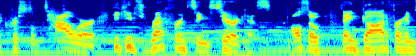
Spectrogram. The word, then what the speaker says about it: Syracuse: He keeps referencing Syracuse. Also, thank God for him saying it out loud, so now I know it's Syracuse instead of Syracis, or it just, I know for sure how it is pronounced officially.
